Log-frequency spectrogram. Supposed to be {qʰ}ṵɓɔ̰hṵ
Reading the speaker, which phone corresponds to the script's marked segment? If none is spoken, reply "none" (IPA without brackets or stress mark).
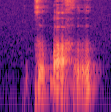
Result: k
